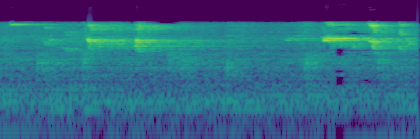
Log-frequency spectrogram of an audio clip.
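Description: A table tennis rally: the ball clicking off bats and table, with sports shoes squeaking sharply on the hall floor as the players move, several short squeaks and clicks bunched near the end.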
